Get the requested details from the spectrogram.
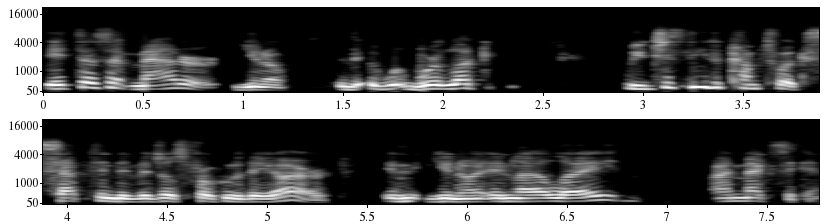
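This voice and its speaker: Using a Spanish accent, a man talks at a fairly quick pace and fairly high pitch, with lively intonation and very even loudness. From Southern California, Los Angeles suburbs. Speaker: children's book author and activist. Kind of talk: interview. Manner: halting, many false starts.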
